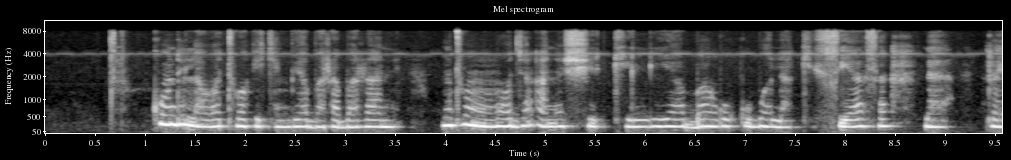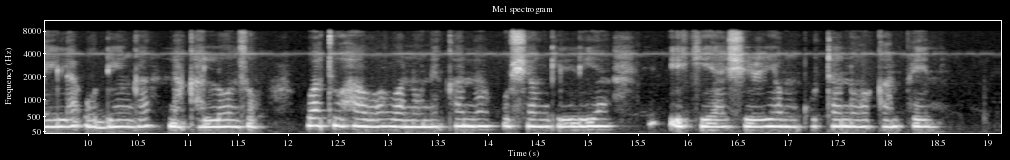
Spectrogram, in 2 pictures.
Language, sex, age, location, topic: Swahili, female, 36-49, Kisii, government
